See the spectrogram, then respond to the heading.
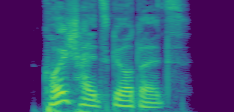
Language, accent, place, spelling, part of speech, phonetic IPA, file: German, Germany, Berlin, Keuschheitsgürtels, noun, [ˈkɔɪ̯ʃhaɪ̯t͡sˌɡʏʁtl̩s], De-Keuschheitsgürtels.ogg
- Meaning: genitive of Keuschheitsgürtel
